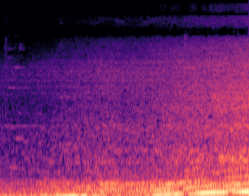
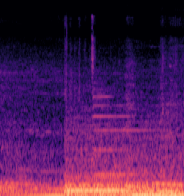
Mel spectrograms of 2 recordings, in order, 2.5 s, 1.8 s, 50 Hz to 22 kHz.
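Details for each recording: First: Tata 2.2 150 diesel pickup, after replacing flywheel and cam sensors (previously hard starting, check-engine light, rev limited to 2,800 rpm, no power), codes cleared; now starts easily and revs up and down smoothly, normal free rev. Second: Tata 2.2 150 diesel with check engine light, hard starting and poor acceleration: revs climb then hang flat at about 2,800 rpm ceiling on test drive; limp mode, codes point to cam sensor, crankshaft sensor also replaced.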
